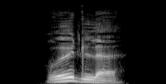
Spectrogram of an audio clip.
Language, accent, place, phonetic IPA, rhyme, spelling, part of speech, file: German, Germany, Berlin, [ˈʁøːdlə], -øːdlə, rödle, verb, De-rödle.ogg
- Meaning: inflection of rödeln: 1. first-person singular present 2. first/third-person singular subjunctive I 3. singular imperative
